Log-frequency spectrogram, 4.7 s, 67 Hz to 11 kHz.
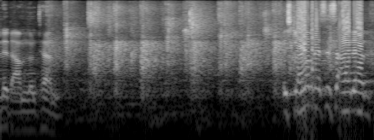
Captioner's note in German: Beifall bei dem BÜNDNIS 90/DIE GRÜNEN und der CDU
